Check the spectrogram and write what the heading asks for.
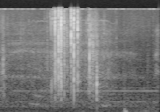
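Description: A spoon scraping and knocking inside a sour cream tub, a quick run of scrapes about a second in.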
